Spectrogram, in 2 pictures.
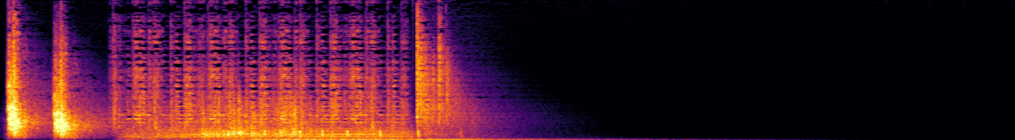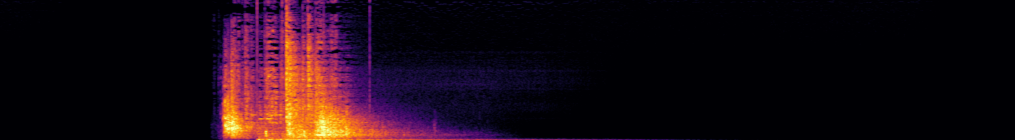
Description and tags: Jared's Gate to Hell
Sliding metal gate to hell.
